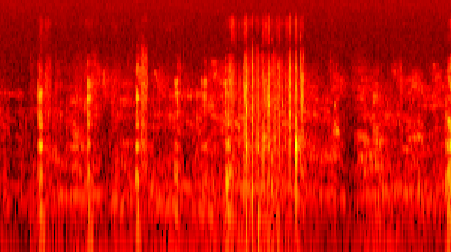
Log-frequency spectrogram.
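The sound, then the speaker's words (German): Pigs grunt and snort in a pigsty, making many short, rough grunts at an uneven pace. They fall into a denser burst in the middle and stay fairly quiet overall. “Wenn der Bauer hereinkommt, ist im Schweinestall was los.”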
